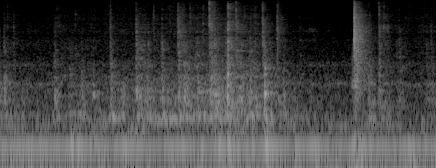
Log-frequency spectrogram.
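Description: A sewing machine stitches around a fabric water bottle cover, back-stitching at a stress point: a steady mechanical whir with soft rapid ticking, fairly close and moderate in level, with a few sharper clicks and no talk.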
